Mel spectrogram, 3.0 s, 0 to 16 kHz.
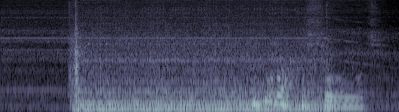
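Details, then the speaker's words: Kyocera FS-1130 printer after replacing worn fuser (oven) gears that caused a loud grinding noise: short, even motor whir with steady tones and no grinding or clatter; the noise is gone. "بقى بس نقبضها للطابعة وترجع تشتغل مثل الوريد. القرة راحت مالتها."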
